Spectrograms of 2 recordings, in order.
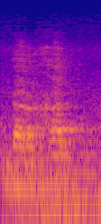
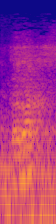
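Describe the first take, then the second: First: A vowel splits the final two consonants. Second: The final two consonants are joined directly. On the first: The speaker calls it wrong. "दरखत गलत है" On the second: The speaker calls it right. "दरख्त सही है"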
